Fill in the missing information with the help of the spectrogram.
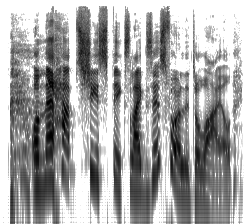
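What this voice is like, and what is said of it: Deliberately bad put-on accent. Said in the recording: “She switches accents all the time ... the accents are always really bad ... They're all really bad. ... They're all extremely bad. There's not a single good accent in the bunch.”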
